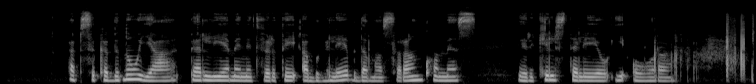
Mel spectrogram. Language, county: Lithuanian, Vilnius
